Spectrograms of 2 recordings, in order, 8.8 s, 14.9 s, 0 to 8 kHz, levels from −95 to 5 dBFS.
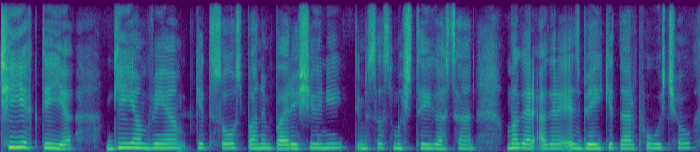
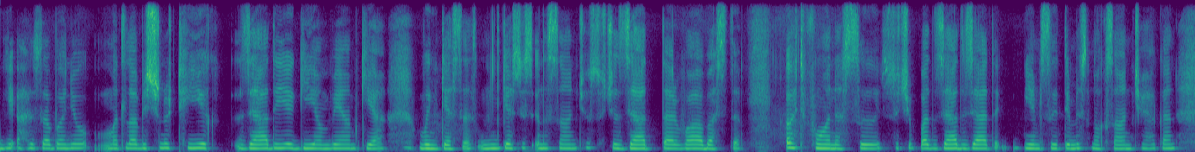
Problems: none marked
